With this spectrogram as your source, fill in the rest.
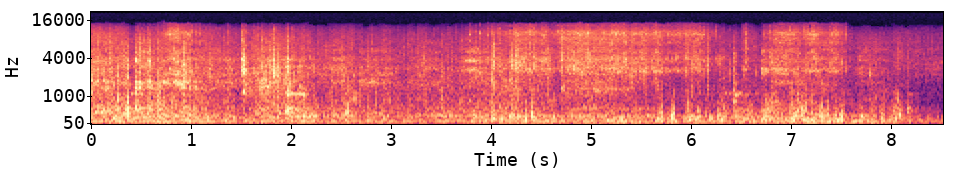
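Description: A bicycle chain and frame rattle over rough ground.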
